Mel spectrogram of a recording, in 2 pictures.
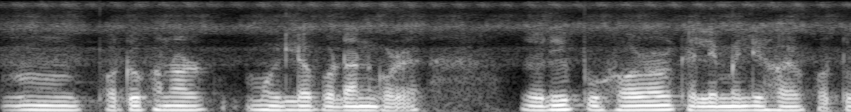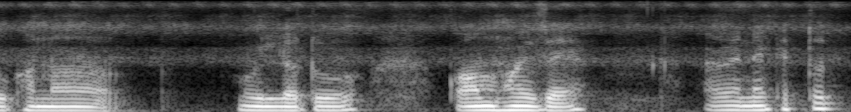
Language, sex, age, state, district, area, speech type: Assamese, male, 18-30, Assam, Majuli, urban, spontaneous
